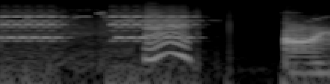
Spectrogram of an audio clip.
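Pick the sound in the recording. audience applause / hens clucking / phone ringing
phone ringing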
